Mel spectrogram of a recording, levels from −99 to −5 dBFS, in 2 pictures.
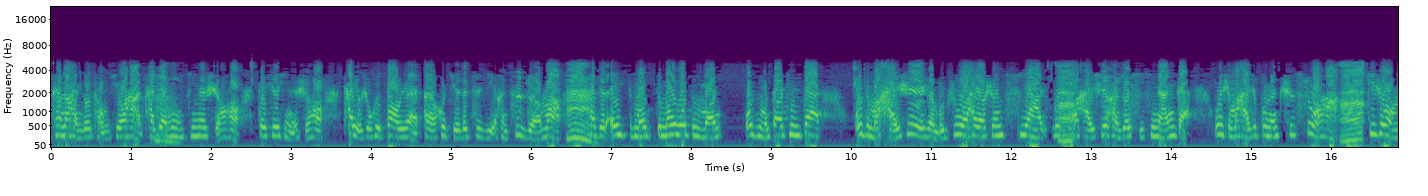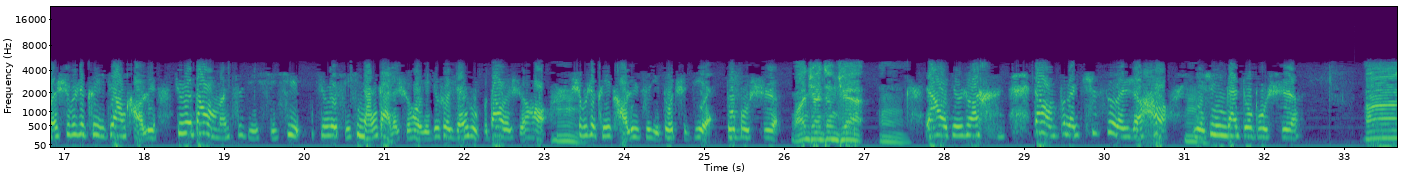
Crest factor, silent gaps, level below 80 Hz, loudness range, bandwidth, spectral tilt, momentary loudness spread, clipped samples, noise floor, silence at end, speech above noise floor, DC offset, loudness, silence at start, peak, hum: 10 dB; none; -52 dBFS; 2 LU; 5.6 kHz; -3 dB/octave; 6 LU; under 0.1%; -53 dBFS; 0 s; 26 dB; under 0.1%; -27 LUFS; 0 s; -18 dBFS; none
